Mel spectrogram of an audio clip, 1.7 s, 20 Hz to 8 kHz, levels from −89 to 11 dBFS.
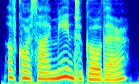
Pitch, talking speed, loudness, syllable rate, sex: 220 Hz, 240 wpm, -13 LUFS, 6.1 syllables/s, female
